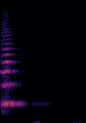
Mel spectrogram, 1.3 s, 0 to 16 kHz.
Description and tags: One-shot from Versilian Studios Chamber Orchestra 2: Community Edition sampling project.
Instrument family: Strings
Instrument: Cello Section
Articulation: spiccato
Note: D5
Midi note: 74
Midi velocity (center): 31
Microphone: 2x Rode NT1-A spaced pair, 1 Royer R-101.
Performer: Cristobal Cruz-Garcia, Addy Harris, Parker Ousley
cello, cello-section, d5, midi-note-74, midi-velocity-31, multisample, single-note, spiccato, strings, vsco-2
